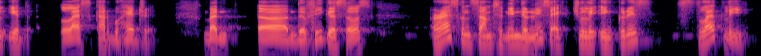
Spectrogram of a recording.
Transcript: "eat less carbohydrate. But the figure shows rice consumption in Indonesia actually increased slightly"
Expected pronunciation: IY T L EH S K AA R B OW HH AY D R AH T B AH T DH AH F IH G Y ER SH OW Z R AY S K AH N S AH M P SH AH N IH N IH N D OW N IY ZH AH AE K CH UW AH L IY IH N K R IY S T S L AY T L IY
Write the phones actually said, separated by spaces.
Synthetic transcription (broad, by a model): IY T L EH S K AA R B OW HH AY D R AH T B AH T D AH F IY G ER S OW S R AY S K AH N S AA M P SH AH N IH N N D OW N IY S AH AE K CH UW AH L IY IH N K R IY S S L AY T L IY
